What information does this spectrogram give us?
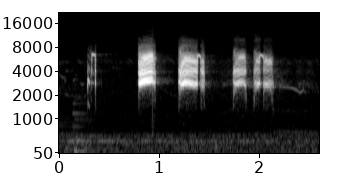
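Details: A partridge calling loudly from fields on a cold morning in the Kumaon hills, a second answering after a moment: a harsh phrase of five grating notes in about two seconds, two of them paired, with no other clear sounds.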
